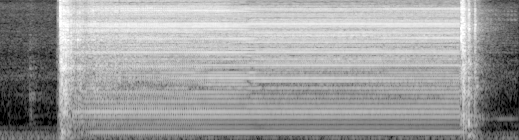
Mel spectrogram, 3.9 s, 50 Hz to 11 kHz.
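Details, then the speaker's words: Cutler Hammer CN35NN3 contactor, reported very noisy, with a loud harsh buzz and chatter starting on energizing and holding about three seconds until release. Cause unknown before teardown. "you can hear this contactor you hear the noise it's making how noisy it is a lot of lots of chatter to it"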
